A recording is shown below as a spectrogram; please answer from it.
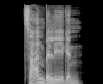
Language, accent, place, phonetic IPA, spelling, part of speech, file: German, Germany, Berlin, [ˈt͡saːnbəˌlɛːɡn̩], Zahnbelägen, noun, De-Zahnbelägen.ogg
- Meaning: dative plural of Zahnbelag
